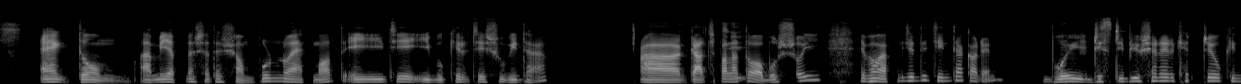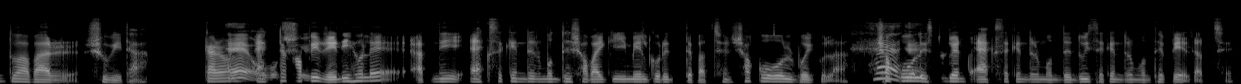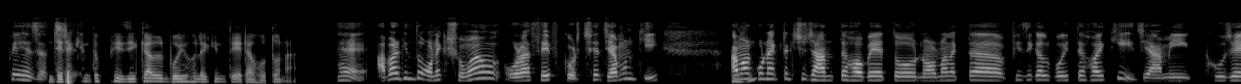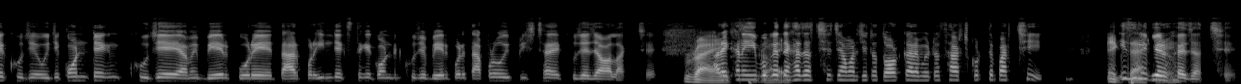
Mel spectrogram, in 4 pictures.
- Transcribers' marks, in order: in English: "distribution"; in English: "copy ready"; in English: "physical"; in English: "save"; in English: "physical"; in English: "content"; in English: "index"; in English: "content"; in English: "search"; in English: "Exactly"
- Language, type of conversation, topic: Bengali, unstructured, আপনার মতে ই-বুক কি প্রথাগত বইয়ের স্থান নিতে পারবে?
